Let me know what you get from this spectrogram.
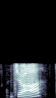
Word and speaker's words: Jia: Jaw, JIA.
